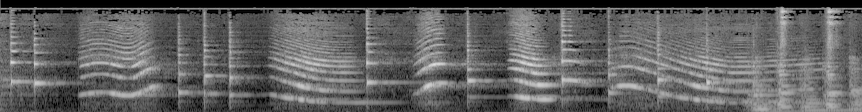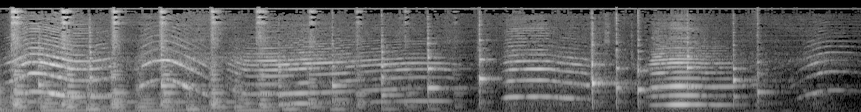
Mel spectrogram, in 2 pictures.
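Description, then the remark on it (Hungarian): A cat meows repeatedly in long, wavering, sliding cries, loud, with a low rhythmic pulse entering partway through beneath the yowling. No one speaks. “Csuda zenekar, cincog nyávok, hallagziba a táncot, csak erre járod.”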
